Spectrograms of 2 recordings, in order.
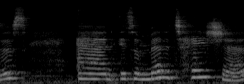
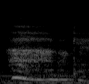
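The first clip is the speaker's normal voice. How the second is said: softer, felt and sighing; felt reassurance; 4 dB quieter than usual. Shown as a demonstration. Coach showing a felt mantra after a sigh, softer. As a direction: breathe out and mean it. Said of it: "feel it when you're saying".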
